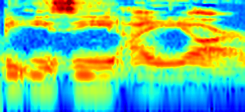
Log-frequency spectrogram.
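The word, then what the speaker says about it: Bézier: into one that has a what they call bezier path okay it's spelled like it's spelled bez ier but it's pronounced bezier okay if i click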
